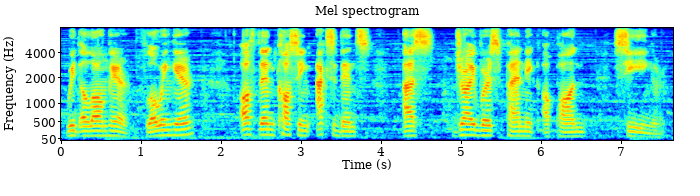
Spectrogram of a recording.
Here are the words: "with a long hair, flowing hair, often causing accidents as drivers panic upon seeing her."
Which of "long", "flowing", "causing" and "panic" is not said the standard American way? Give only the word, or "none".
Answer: causing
